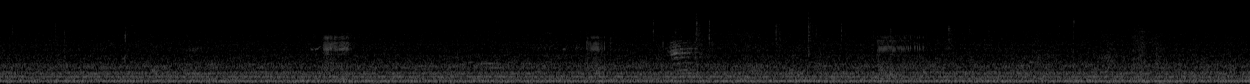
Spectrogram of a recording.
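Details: Blue sable Olde English Bulldogge puppies, a litter of three females and two males only four days old, sleeping and moving in an incubator; brief soft squeaks and whimpers come at scattered moments over a steady low machine hum.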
